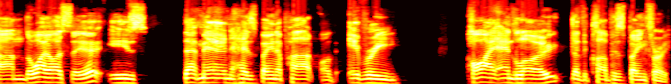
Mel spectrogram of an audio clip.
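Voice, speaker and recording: The man has an Australian accent and a bright, sharp tone at medium pitch. His intonation stays fairly even as he speaks fairly slowly. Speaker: football fan. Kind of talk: casual chat. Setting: video call. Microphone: microphone technical problem.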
